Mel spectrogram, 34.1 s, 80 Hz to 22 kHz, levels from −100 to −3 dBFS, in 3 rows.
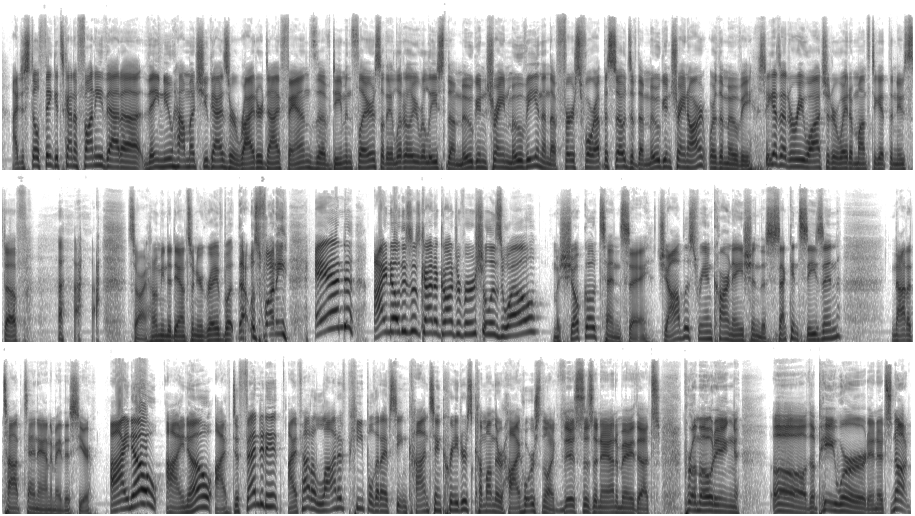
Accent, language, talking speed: American, English, 240 wpm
